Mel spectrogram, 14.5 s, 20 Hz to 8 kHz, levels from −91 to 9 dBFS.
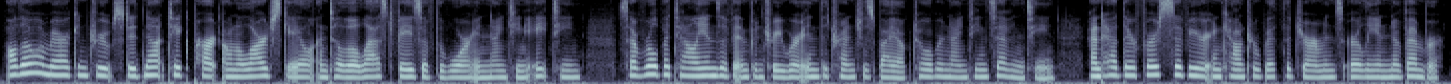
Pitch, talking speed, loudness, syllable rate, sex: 210 Hz, 185 wpm, -19 LUFS, 5.8 syllables/s, female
